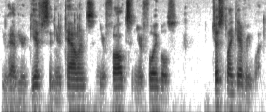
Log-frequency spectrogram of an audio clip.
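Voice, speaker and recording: A deep-voiced man serves as a spiritual teacher leading a guided meditation. His husky, gravelly delivery is calm and deliberate, built from short phrases and measured pauses.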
